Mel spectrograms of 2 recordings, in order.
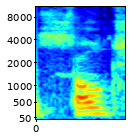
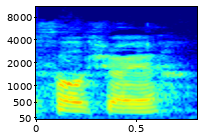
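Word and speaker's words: Solskjær: But Ole Gunnar, I can't pronounce it. Solskjaer. Can we say it for you? Yeah, say it. Ole Gunnar Solskjaer.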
